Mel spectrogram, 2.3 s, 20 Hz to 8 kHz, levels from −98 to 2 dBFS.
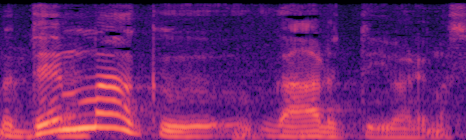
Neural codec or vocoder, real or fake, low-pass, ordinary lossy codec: none; real; 7.2 kHz; none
